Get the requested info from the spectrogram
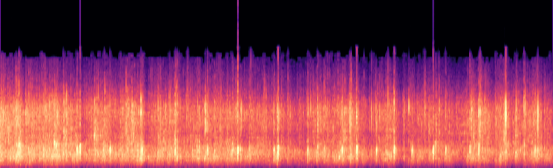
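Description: Church congregation applauding and clapping their hands to acclaim God: a dense, continuous patter of many hands clapping.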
